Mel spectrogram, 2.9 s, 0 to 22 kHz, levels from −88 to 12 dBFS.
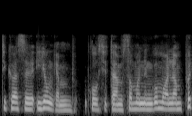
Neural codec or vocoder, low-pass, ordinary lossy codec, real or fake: codec, 16 kHz, 1 kbps, X-Codec, WavLM features, trained on Multilingual LibriSpeech; 7.2 kHz; AAC, 32 kbps; fake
